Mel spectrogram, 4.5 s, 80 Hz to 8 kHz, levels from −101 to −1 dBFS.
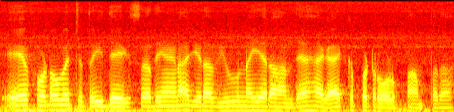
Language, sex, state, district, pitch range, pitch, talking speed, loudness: Punjabi, male, Punjab, Kapurthala, 110-120 Hz, 120 Hz, 225 wpm, -16 LUFS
